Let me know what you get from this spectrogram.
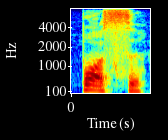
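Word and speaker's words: boss: 그냥 요 자만 나오더라도 그냥 쓰라고 읽는다는 겁니다. 자, 보스. 알겠죠? 보스.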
